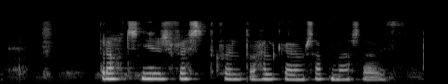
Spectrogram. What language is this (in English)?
Icelandic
